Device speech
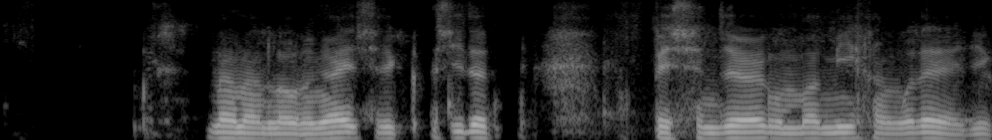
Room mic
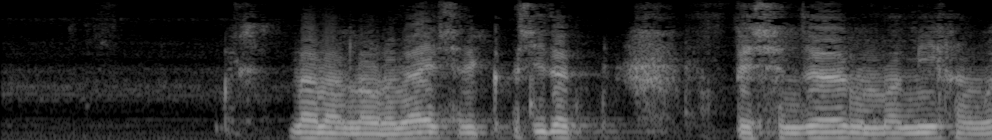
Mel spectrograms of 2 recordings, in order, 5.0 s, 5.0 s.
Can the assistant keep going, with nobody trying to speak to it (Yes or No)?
Yes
